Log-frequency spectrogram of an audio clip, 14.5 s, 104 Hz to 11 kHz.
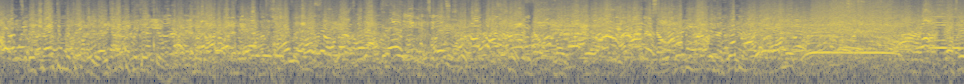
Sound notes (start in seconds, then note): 3.2 shouting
